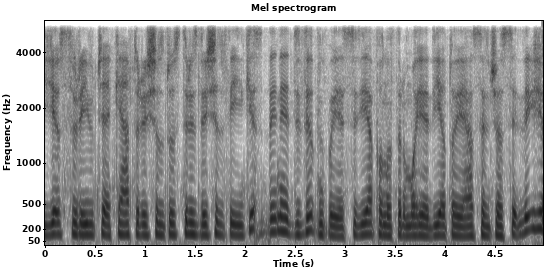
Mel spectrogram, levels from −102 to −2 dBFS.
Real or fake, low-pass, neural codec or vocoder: fake; 5.4 kHz; autoencoder, 22.05 kHz, a latent of 192 numbers a frame, VITS, trained on many speakers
